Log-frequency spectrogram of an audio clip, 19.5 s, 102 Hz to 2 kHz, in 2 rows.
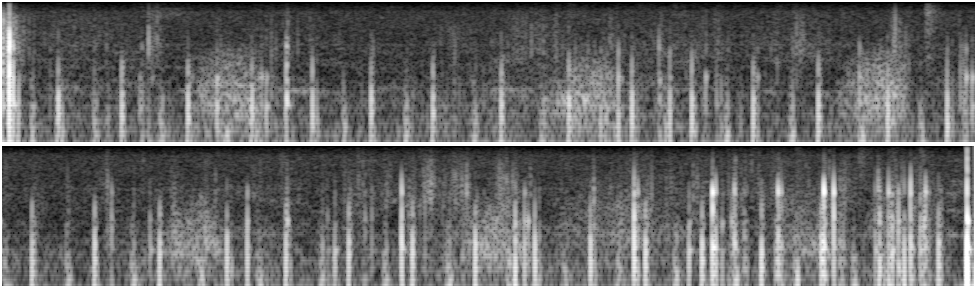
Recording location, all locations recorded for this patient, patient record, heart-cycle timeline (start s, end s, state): pulmonary valve (PV)
pulmonary valve (PV)+tricuspid valve (TV)+mitral valve (MV)
#Age: Child
#Sex: Male
#Height: 121.0 cm
#Weight: 24.2 kg
#Pregnancy status: False
#Murmur: Absent
#Murmur locations: nan
#Most audible location: nan
#Systolic murmur timing: nan
#Systolic murmur shape: nan
#Systolic murmur grading: nan
#Systolic murmur pitch: nan
#Systolic murmur quality: nan
#Diastolic murmur timing: nan
#Diastolic murmur shape: nan
#Diastolic murmur grading: nan
#Diastolic murmur pitch: nan
#Diastolic murmur quality: nan
#Outcome: Normal
#Campaign: 2014 screening campaign
0.00	0.30	unannotated
0.30	0.39	S1
0.39	0.54	systole
0.54	0.66	S2
0.66	0.92	diastole
0.92	1.02	S1
1.02	1.18	systole
1.18	1.28	S2
1.28	1.58	diastole
1.58	1.68	S1
1.68	1.84	systole
1.84	1.96	S2
1.96	2.22	diastole
2.22	2.32	S1
2.32	2.50	systole
2.50	2.62	S2
2.62	2.84	diastole
2.84	2.94	S1
2.94	3.08	systole
3.08	3.20	S2
3.20	3.42	diastole
3.42	19.46	unannotated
